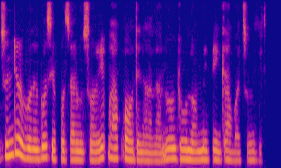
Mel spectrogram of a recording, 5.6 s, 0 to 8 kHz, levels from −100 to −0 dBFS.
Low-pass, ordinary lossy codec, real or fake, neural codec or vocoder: none; none; fake; codec, 16 kHz, 4 kbps, FreqCodec, smaller model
